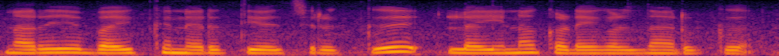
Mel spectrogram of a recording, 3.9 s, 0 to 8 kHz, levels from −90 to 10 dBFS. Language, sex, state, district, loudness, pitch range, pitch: Tamil, female, Tamil Nadu, Kanyakumari, -16 LUFS, 170-195 Hz, 180 Hz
